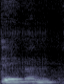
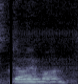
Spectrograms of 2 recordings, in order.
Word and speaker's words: daimon: with your inner diamond the diamond d-a-i-m-o-n although it is spelled a little differently in different places it's also pronounced differently in different places pronounced daemon by some people but typically it's it's diamond and this inner self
